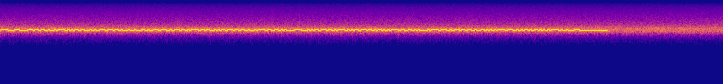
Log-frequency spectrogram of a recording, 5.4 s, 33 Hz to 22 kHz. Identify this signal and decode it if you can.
RTTY (75 baud, 170 Hz shift), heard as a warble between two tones, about 2150 Hz centre, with radio static and a narrow filter. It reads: … PESCA QUAN ELS PEIXOS ES DEIXEN PRENDRE.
